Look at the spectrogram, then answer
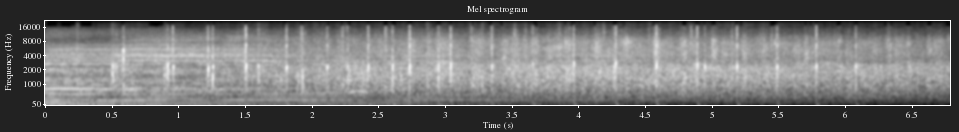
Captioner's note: congregation applauding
